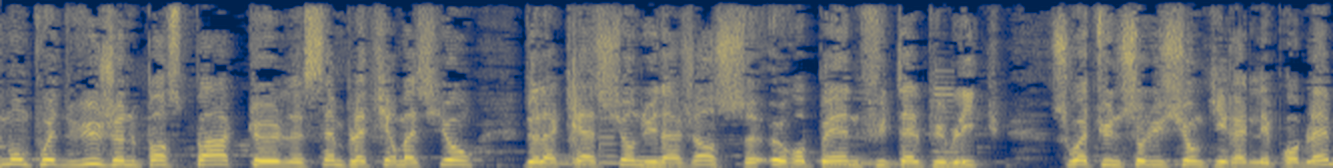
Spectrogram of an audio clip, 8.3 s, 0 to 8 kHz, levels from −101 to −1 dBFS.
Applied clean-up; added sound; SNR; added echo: classical method log-MMSE.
